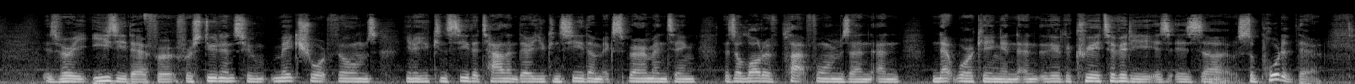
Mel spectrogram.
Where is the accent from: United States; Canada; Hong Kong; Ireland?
Hong Kong; born there; I was born in Hong Kong. I am, you know, classic third culture. My dad's English Kiwi. My mom's born in Hong Kong, but she's Filipino.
